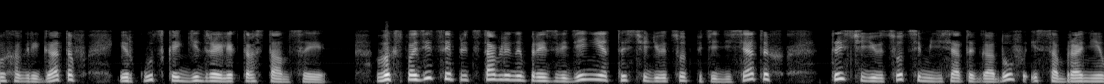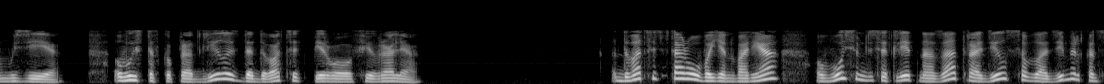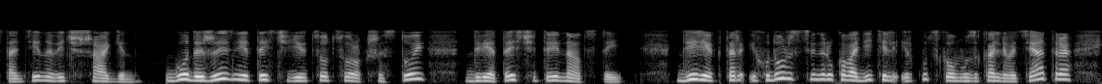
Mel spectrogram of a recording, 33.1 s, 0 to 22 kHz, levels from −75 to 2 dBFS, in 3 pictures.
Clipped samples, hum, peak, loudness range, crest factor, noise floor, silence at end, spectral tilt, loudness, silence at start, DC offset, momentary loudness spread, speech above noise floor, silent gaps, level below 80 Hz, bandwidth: under 0.1%; none; 0 dBFS; 4 LU; 20 dB; -69 dBFS; 0.05 s; -10 dB/octave; -20 LUFS; 0 s; under 0.1%; 10 LU; 50 dB; none; -64 dBFS; 5.2 kHz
